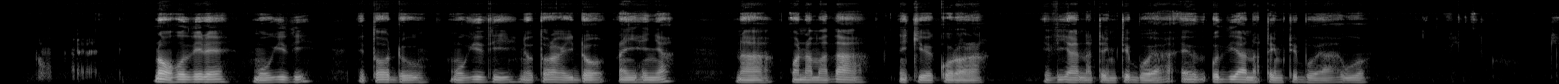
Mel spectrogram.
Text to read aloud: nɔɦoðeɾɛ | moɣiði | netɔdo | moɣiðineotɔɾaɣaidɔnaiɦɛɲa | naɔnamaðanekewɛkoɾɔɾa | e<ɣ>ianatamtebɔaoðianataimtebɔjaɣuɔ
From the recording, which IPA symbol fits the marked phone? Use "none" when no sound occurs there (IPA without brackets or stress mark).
ð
